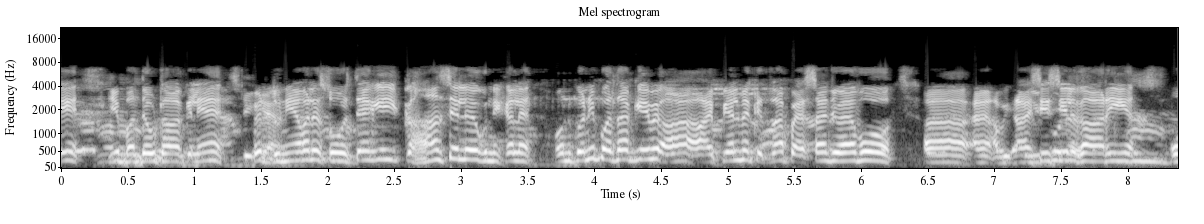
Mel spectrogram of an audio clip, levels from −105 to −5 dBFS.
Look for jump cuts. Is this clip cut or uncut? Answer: uncut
